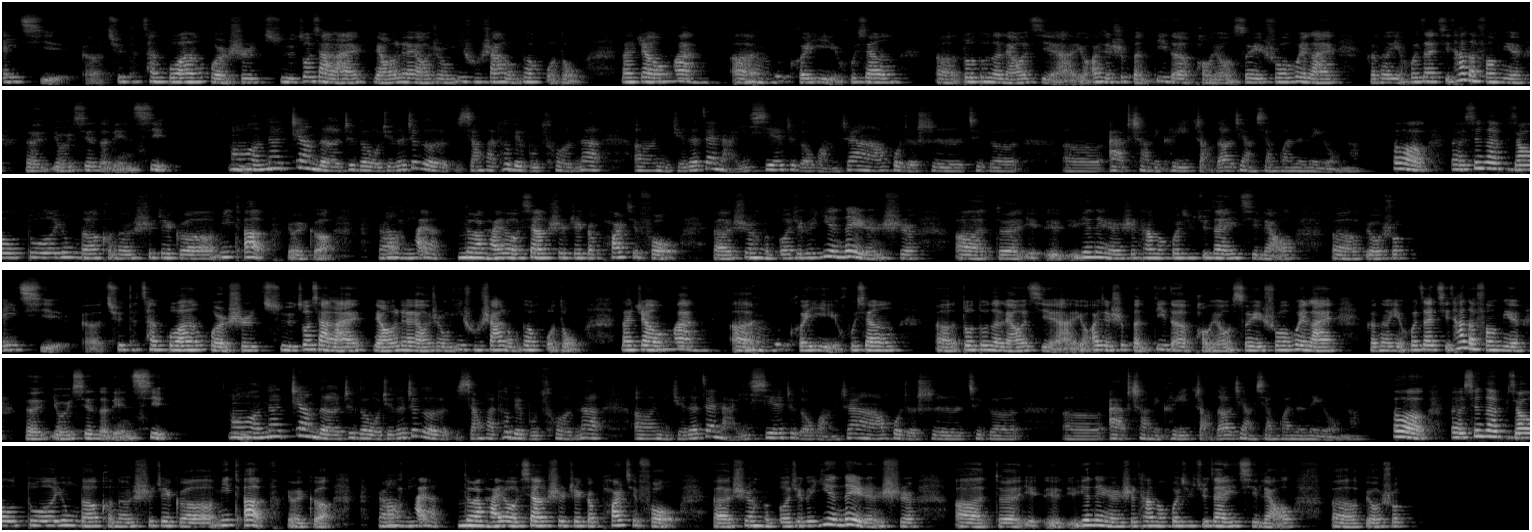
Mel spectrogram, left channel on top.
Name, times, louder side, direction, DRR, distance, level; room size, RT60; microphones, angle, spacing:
voice 1, 0.0-6.9 7.3-7.6 8.0-8.9 9.3-16.9 17.5-17.7 29.2-34.0 34.3-34.8 35.2-44.5, right 3 dB, 90° right, 0.7 m, -30 dB
voice 2, 6.5-7.1 7.4-7.8 17.6-28.9 34.4-35.6 38.0-38.3, right 1 dB, 15° right, 0.5 m, -34 dB
5.6 x 2.3 x 3.1 m
head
